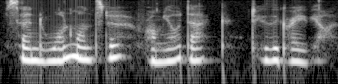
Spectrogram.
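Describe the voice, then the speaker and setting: A woman whispering softly and breathily in ASMR style, reading aloud in a deliberate, measured way. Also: a little high, steady tone, breathy edge. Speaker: ASMR video creator and host. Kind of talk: soft-spoken ASMR, reading card text aloud.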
